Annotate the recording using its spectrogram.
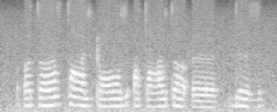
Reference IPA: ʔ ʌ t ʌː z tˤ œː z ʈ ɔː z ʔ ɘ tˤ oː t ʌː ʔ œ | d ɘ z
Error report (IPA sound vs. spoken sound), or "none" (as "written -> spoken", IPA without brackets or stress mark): none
